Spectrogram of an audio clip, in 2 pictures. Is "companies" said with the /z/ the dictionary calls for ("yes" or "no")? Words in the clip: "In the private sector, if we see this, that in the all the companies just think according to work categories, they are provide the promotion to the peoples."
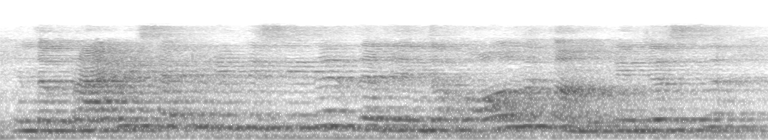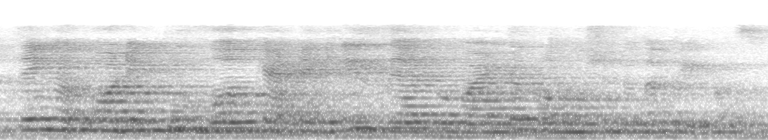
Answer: no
